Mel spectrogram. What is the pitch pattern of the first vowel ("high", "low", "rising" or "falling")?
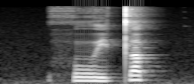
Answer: low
